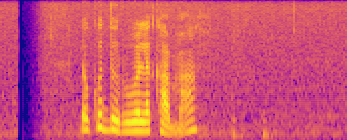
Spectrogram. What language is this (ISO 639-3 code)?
sin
